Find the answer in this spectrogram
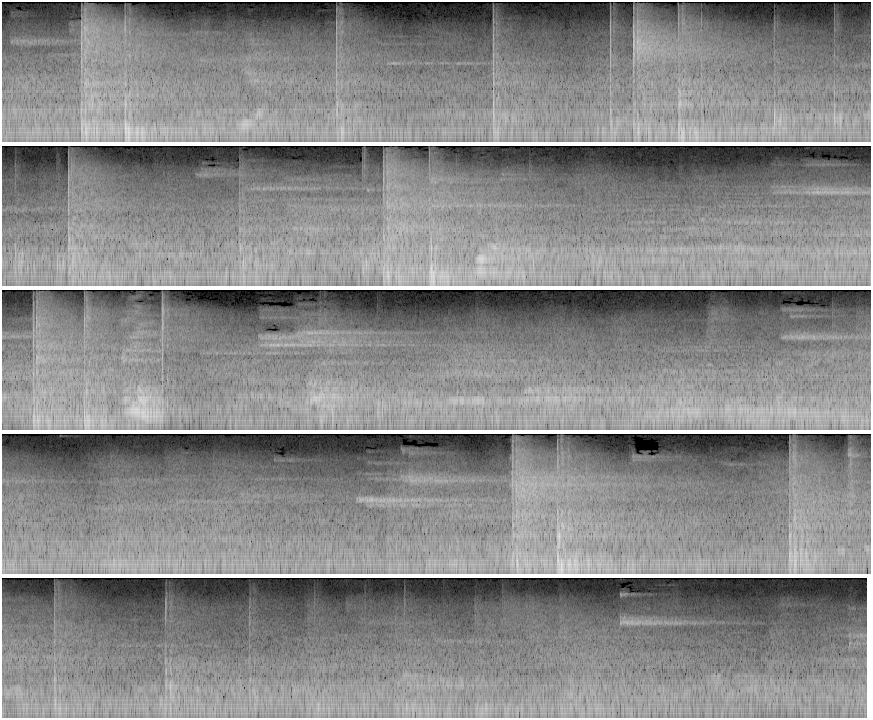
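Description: Volleyballs being hit and bouncing on a gym floor, sharp smacks at irregular intervals with each one echoing around the large hall. Voices can be heard in the background.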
